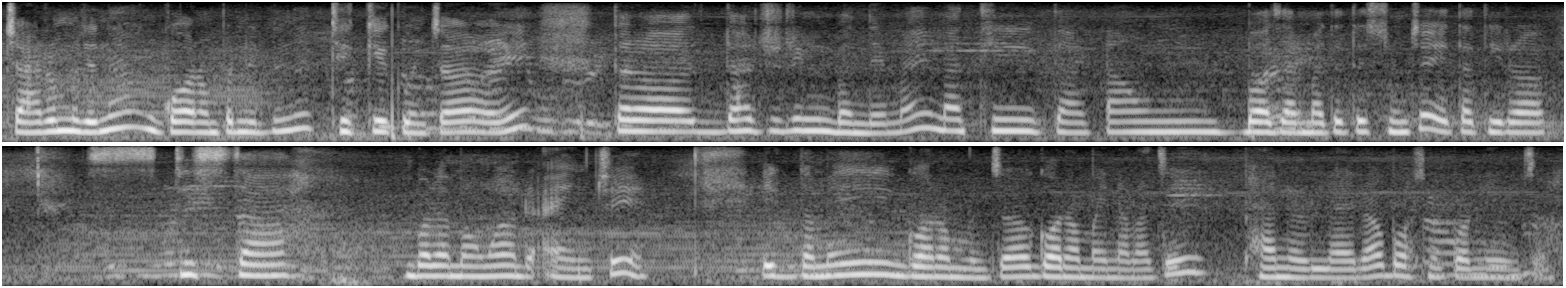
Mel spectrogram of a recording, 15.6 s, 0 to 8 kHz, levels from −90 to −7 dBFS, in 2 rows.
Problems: none marked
